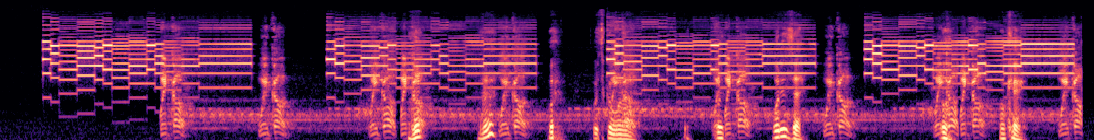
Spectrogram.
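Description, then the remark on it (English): A phone's musical ringtone plays for an incoming prepaid call from an inmate at a county correctional facility, a bright electronic melody repeating in loud bursts with short gaps, while vocal sounds run over it throughout. “I guess I gotta get this call.”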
